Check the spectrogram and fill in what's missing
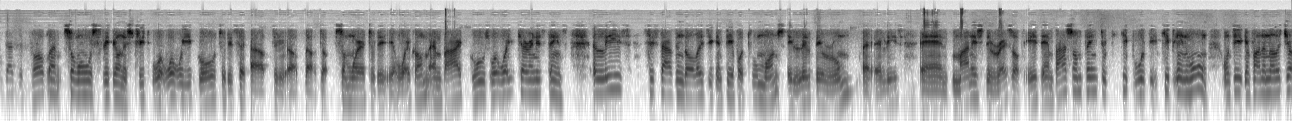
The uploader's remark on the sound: The Financial Secretary Phone-in. We'll have a special phone-in, with a chance to speak directly to the FS.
